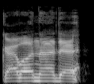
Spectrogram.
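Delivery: nasty voice spitting the words; rough guard voice. A narrator's reading. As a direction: spit it out like a rude doorman. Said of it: "противный, грубый голос выплюнул слова".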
